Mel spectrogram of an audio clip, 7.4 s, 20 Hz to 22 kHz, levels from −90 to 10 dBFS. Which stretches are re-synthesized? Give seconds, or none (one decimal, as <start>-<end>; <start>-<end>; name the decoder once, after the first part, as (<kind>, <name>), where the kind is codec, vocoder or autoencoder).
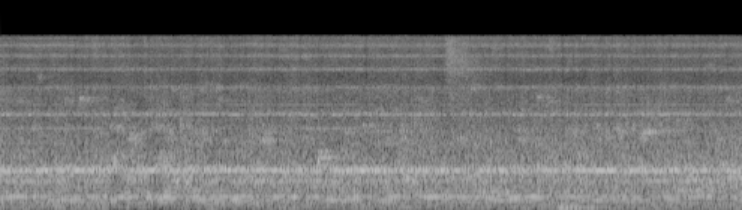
1.1-1.8 (codec, SNAC)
